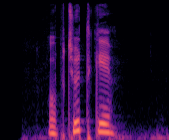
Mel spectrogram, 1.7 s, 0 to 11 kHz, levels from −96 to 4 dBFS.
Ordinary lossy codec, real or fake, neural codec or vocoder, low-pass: none; real; none; 9.9 kHz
